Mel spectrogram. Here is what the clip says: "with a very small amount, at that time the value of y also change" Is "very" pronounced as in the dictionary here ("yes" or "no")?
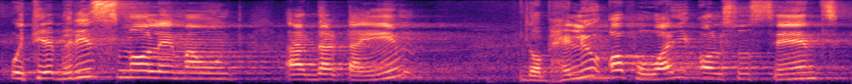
no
